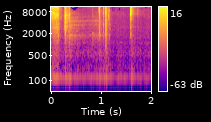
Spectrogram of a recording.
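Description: Felt-tip marker drawn across paper in one short scratchy stroke at the start, followed by a few light clicks and taps about a second in and near the end, over a steady low hum.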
